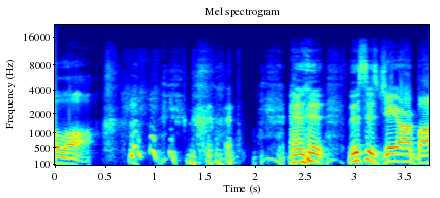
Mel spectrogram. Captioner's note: laughter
